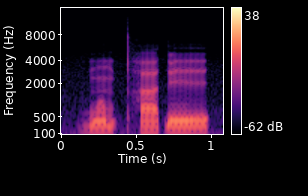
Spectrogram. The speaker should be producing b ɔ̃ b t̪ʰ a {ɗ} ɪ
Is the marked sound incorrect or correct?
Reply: correct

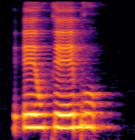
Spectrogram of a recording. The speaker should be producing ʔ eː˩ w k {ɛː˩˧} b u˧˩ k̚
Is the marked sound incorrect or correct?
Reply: incorrect: eː˩˧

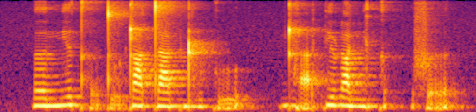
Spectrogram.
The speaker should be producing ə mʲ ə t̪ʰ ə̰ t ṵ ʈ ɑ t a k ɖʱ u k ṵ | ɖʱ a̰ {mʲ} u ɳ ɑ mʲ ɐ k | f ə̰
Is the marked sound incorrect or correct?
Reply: incorrect: pʲ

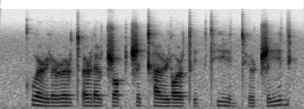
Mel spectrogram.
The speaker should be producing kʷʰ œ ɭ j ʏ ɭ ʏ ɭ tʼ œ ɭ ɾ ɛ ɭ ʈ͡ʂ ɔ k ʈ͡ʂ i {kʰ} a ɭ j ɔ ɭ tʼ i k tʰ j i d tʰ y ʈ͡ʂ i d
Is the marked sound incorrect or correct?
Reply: correct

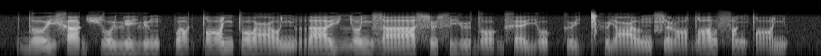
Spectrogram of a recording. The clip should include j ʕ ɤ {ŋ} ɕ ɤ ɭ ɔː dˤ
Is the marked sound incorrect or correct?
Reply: correct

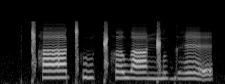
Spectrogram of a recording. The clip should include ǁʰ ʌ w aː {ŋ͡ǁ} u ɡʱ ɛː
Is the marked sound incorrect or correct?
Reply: correct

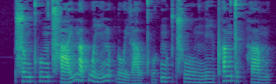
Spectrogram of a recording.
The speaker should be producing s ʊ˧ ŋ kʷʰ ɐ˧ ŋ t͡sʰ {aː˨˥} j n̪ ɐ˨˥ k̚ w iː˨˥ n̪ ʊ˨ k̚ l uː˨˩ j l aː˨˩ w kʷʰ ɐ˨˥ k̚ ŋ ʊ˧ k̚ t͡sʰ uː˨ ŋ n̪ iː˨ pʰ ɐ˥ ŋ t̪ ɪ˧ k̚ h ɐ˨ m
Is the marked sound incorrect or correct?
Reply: correct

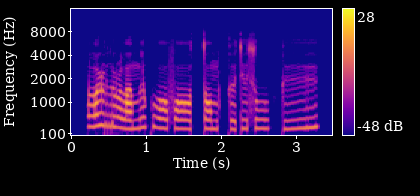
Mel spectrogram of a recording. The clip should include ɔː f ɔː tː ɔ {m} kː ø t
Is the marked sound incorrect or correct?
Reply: correct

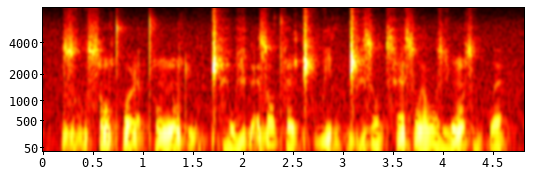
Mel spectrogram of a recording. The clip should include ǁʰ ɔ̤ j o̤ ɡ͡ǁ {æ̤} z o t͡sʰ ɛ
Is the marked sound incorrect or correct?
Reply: incorrect: ɛ̤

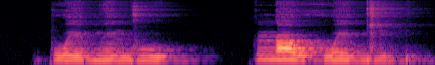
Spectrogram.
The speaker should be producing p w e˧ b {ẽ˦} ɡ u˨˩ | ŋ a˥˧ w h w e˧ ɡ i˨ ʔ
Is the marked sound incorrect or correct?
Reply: incorrect: ẽ˧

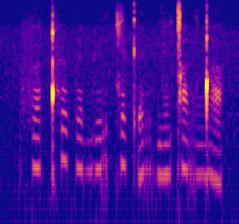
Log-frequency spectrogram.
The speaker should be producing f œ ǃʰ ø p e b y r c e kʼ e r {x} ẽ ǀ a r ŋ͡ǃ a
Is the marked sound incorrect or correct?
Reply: incorrect: ɡ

